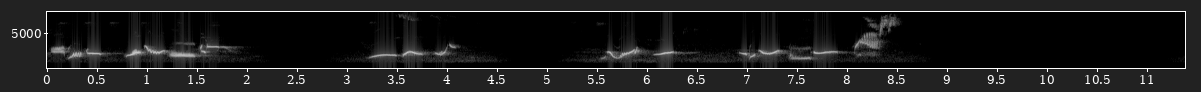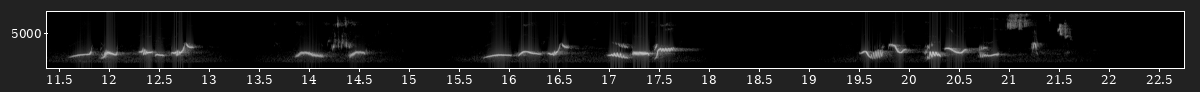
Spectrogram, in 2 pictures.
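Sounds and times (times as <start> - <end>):
bird twittering chirps: 0.0 - 2.1, 3.1 - 4.5, 5.2 - 8.7, 11.5 - 13.0, 13.6 - 14.9, 15.6 - 17.8, 19.3 - 21.7.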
